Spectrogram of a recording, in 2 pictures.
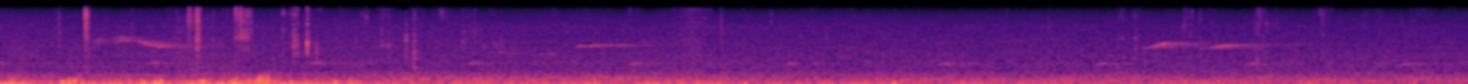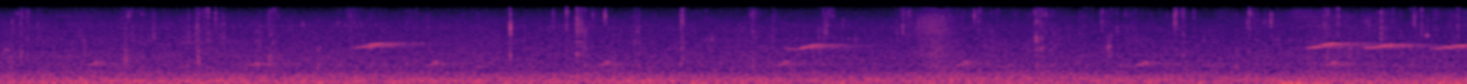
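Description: Outdoor ambience of birds: short, sharp high chirps, some in pairs, every few seconds, over a faint low note repeated about twice a second. A low rumble on the microphone and a few clicks are heard in the first second or two.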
